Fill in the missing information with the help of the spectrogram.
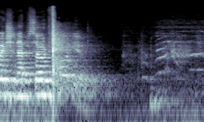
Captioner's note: party popper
